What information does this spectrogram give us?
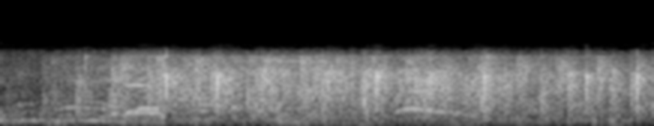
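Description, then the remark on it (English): An audience at a meeting applauds with steady, moderately loud clapping, while a few voices call out or talk over the noise. “This is my meeting. We're not going to applaud.”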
